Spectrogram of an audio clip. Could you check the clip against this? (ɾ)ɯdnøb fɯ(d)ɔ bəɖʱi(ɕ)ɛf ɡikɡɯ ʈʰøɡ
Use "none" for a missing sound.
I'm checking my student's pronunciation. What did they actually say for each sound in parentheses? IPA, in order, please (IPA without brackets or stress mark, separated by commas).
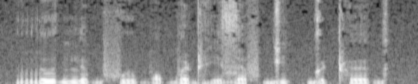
r, b, z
